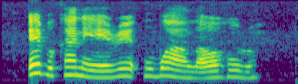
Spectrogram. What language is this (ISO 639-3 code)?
ibo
